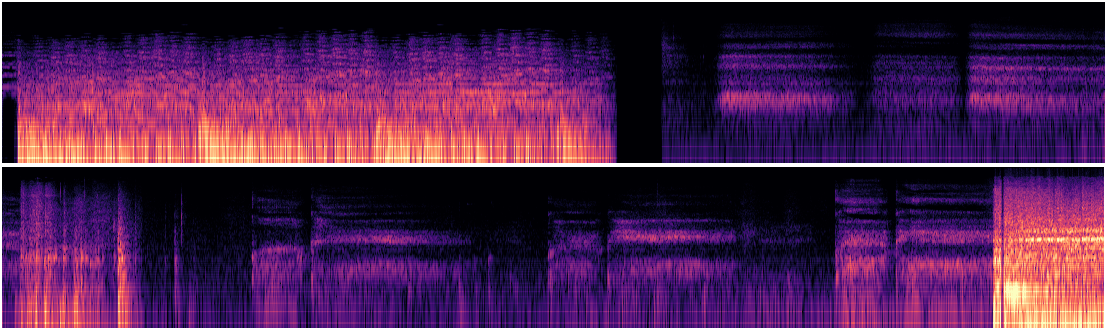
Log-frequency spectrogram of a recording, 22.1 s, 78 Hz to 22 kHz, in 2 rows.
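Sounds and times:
raspy breathy gasps: 0:06.6 - 0:11.4.

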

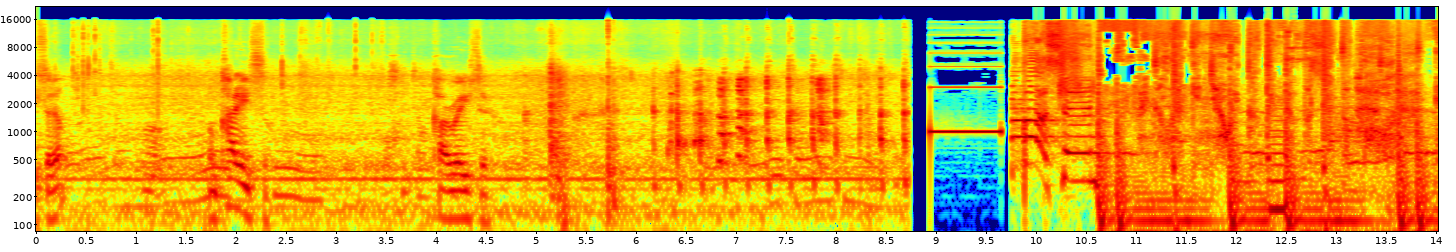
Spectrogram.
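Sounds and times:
music with heavy deep beat: 0:09.9 - 0:14.0.

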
